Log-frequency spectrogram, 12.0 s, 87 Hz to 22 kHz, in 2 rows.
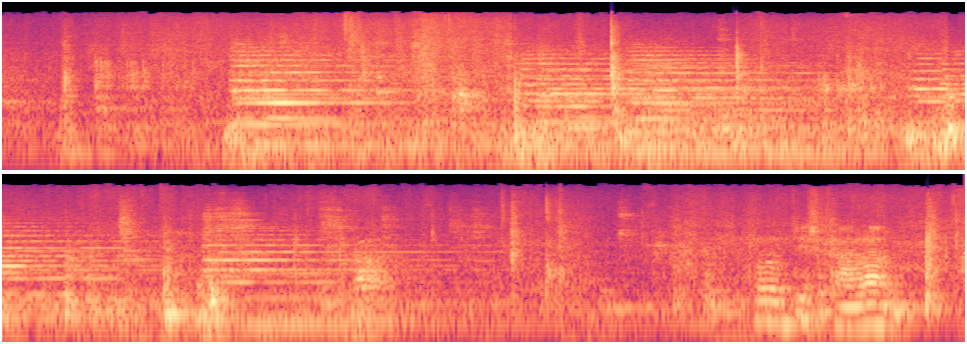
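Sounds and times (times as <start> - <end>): church bells ringing: 0.0 - 11.5.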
